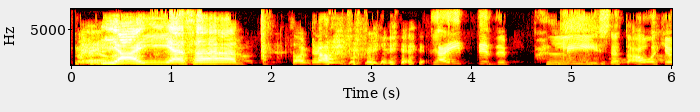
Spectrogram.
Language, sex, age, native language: Icelandic, male, 13, Icelandic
